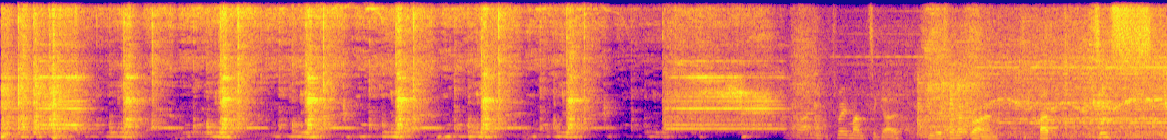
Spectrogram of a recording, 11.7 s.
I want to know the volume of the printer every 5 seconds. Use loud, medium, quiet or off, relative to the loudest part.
loud, medium, medium.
